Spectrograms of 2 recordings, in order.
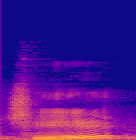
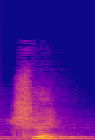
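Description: First: "چه" drawn out as a long "chee/chay"; letter's name. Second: "چه" cut short as a quick "che"; letter's sound. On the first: Teacher naming the letter for pupils, long-vowelled "چه". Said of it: "نامش چه". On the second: Teacher showing the letter's pronunciation, short "چه". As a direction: say "چه" briefly, just the sound. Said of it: "تلفظش چه". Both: Shown as a demonstration.

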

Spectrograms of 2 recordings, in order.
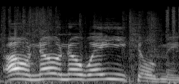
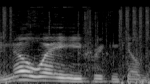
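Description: First: Much higher, very loud shriek of disbelief; outraged disbelief. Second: Said in the usual way. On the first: Real, not acted. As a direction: scream at the unfair death. Outraged at getting killed.

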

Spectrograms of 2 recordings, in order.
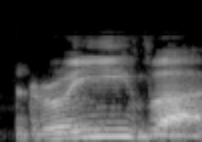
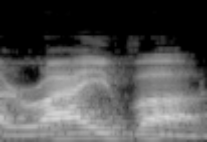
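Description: First: "river" said as ri-vuh; short i in river. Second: "river" said as rai-vuh; wrong "ai" in river. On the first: Teacher correcting the mistake, "river" with an i vowel. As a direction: keep an i sound in "river", never ai. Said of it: "âm y luôn". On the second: Teacher mimicking the mistake, "river" with an ai vowel. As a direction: make the first vowel of "river" rhyme with eye. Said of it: "không phải là river". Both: Shown as a demonstration.

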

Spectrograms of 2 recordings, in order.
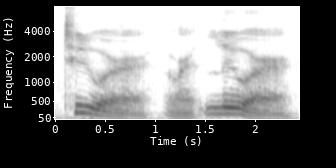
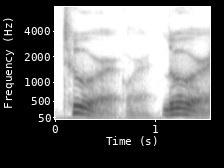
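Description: First: TOUR and LURE very slow, vowel split in two; almost two sounds. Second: Said in the usual way. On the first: Shown as a demonstration. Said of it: "really kind of almost two sounds". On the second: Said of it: "I speak fast. So I just say".

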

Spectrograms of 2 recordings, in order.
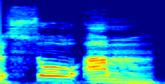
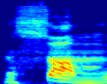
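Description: First: So am as two distinct words; so, then am, each sounded fully; unmerged so am; separate words. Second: So am run together into one syllable like some; so am squashed to sound like some; quick merged form. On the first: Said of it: "이걸 빨리 발음하면". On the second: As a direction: say so am fast, as one word. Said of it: "이걸 빨리 발음하면 some 이렇게". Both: Shown as a demonstration.

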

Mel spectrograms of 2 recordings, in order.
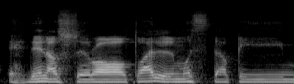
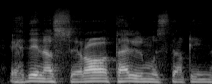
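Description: First: الصراط with a thick emphatic t; slow recitation, full heavy t in الصراط; heavy ta'a. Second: الصراط ending in a thin, light t; ta'a as light t. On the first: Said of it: "نه، اشتباه هستش". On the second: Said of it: "مثل تای دو نقطه تلفظ نکنیم". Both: Shown as a demonstration.

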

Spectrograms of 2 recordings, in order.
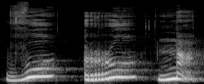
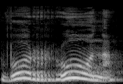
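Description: First: "Ворона" very slowly in three separate syllables. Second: "Ворона" joined up, middle syllable drawn out; stress on second syllable. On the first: Teacher showing three syllables to children, "Ворона" piece by piece. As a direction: chop "Ворона" into syllables with clear pauses. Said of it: "Три склади". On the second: Teacher showing where stress falls, "Ворона" with long middle syllable. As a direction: lean slowly on the "ро" in "Ворона". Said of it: "падає наголос на другий склад". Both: Shown as a demonstration.

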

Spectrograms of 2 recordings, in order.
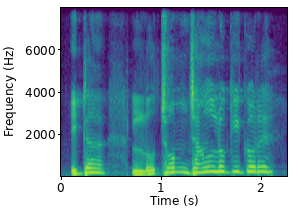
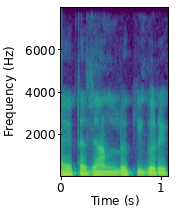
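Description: First: High, amazed questioning; retold astonishment. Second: Said in the usual way. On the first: Mahaprabhu wonders how absent Lochan found out, acted as astonished. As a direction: lift the pitch in acted bewilderment. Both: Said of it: "অবাক হয়ে মহাপ্রভু বলছেন".

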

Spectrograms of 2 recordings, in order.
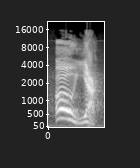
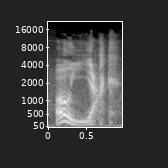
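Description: First: Oh, yuck! said louder with disgust. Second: Said in the usual way. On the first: Shown as a demonstration. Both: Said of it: "Let me say that again".

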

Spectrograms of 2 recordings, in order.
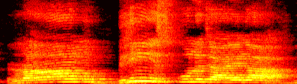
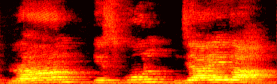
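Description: First: Slow, with भी pushed hard and drawn out; stress on भी. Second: Said in the usual way. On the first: Shown as a demonstration. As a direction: lean on भी so it means Ram too. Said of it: "वाक्य में जोर हो गया है". (भी पर ज़ोर देकर धीरे बोलें) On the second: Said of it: "बिल्कुल सिंपल वाक्य है".

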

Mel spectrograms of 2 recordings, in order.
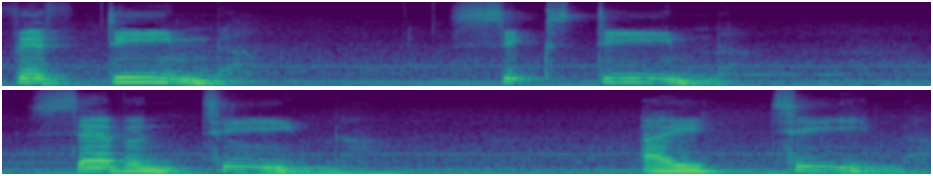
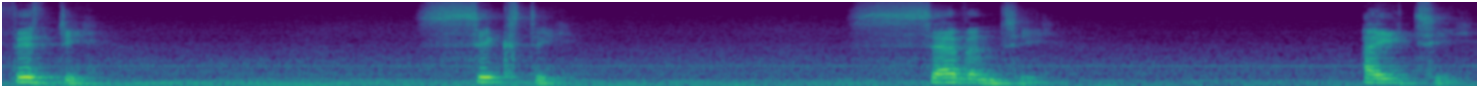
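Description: First: Fifteen, sixteen, seventeen, eighteen with the ee drawn out long; long teen endings. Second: Fifty, sixty, seventy, eighty with short, quick y endings. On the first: Teacher modelling teens for students to repeat, drawn out. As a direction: slowly stretch every teen. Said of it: "Voy a repetir todos". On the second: Teacher modelling tens for students to repeat, clipped. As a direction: clip each ty short. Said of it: "Y ahorita esos". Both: Shown as a demonstration.

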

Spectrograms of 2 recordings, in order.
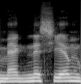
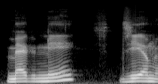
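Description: First: ম্যাগনেসিয়াম with short "ne" and an "s" sound; common mispronunciation. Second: ম্যাগনেসিয়াম slowly, with long "nee" and voiced "zi"; correct English pronunciation. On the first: Teacher shows learners how we usually say ম্যাগনেসিয়াম, mispronounced with "ne-si". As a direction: say ম্যাগনেসিয়াম as mag-ne-si-am. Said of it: "এটা ম্যাগনেসিয়াম বলি কিন্তু". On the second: Teacher corrects learners, ম্যাগনেসিয়াম slowly pronounced mag-NEE-zi-am. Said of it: "ম্যাগনেসিয়াম হবে". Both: Shown as a demonstration.

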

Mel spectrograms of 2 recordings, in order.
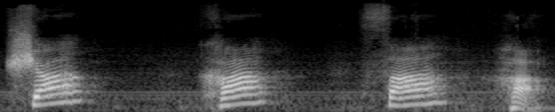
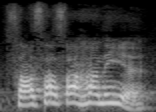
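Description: First: शा with a clear sh sound, slow and deliberate; careful correct pronunciation; correct sha. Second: सा said as a plain s, the common mistake; teacher mimicking a mispronunciation; wrong sa. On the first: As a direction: say शा, खा, सा, हा very slowly. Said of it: "उच्चारण आपका सही होना चाहिए शा". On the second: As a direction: show the wrong सा sound. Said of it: "कुछ लोग इसे सा भी बोलते हैं". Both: Shown as a demonstration.

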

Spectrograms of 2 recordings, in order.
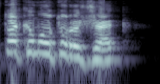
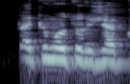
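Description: First: High, loud promise that the team will click; excited shout. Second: Said in the usual way. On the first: Real, not acted. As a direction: belt it out with confidence. Hyping his new signing.

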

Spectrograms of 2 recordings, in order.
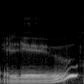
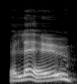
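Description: First: Said in the usual way. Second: Loud, higher call into the dark; a loud hello to an empty room. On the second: Real, not acted. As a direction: call out to whoever is there. Calling out in dark game level.

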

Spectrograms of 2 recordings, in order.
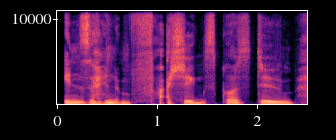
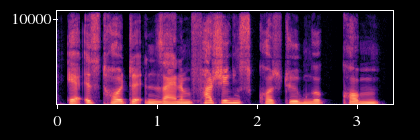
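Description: First: High, slow, amused echo question; amused mother. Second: Put-on high, strained boy voice; boy fibbing. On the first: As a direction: repeat the child's excuse in amused disbelief. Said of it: "lachte die Mutter". (belustigt staunende Mutter) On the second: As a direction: offer a shaky cover story as a child. Boy inventing excuse for hidden friend. (hohe Jungenstimme mit Notlüge) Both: A narrator's reading.

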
